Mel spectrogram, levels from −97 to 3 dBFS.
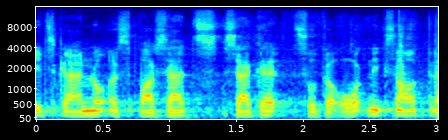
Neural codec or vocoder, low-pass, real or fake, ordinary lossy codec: vocoder, 44.1 kHz, 128 mel bands, Pupu-Vocoder; 14.4 kHz; fake; none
